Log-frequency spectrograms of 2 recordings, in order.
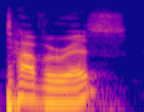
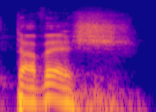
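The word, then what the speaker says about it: Tavares: you that as well his name is not tavarez his name is noon his name is on nuno his name is noon leeroy lyrics oh you don't pronounce it all his name is tabesh he look good you understand one for the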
